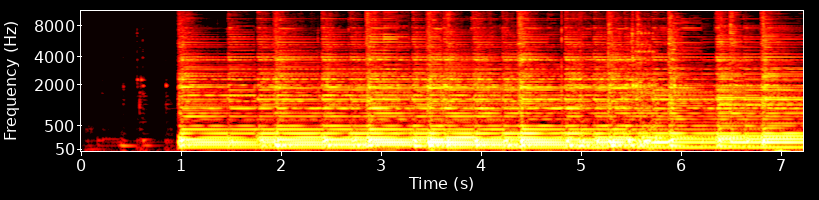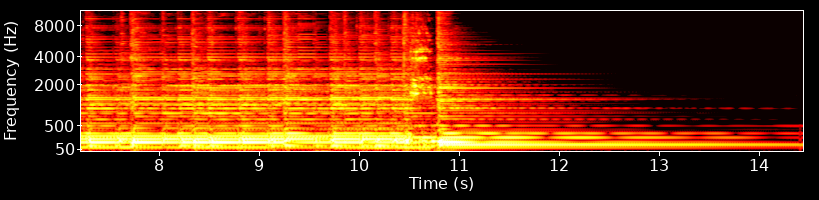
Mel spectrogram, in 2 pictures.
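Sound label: KM 184 Steel string High Z even; Dave Hill Designs Europa 1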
